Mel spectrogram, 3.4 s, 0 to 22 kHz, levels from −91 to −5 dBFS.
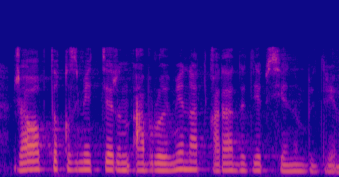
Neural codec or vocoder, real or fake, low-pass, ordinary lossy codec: none; real; 7.2 kHz; none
